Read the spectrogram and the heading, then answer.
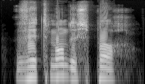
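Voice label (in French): "vetement de sport", French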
